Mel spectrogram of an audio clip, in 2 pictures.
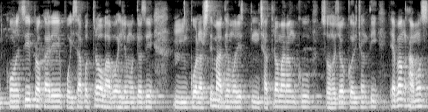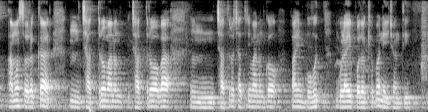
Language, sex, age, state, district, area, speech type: Odia, male, 18-30, Odisha, Subarnapur, urban, spontaneous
